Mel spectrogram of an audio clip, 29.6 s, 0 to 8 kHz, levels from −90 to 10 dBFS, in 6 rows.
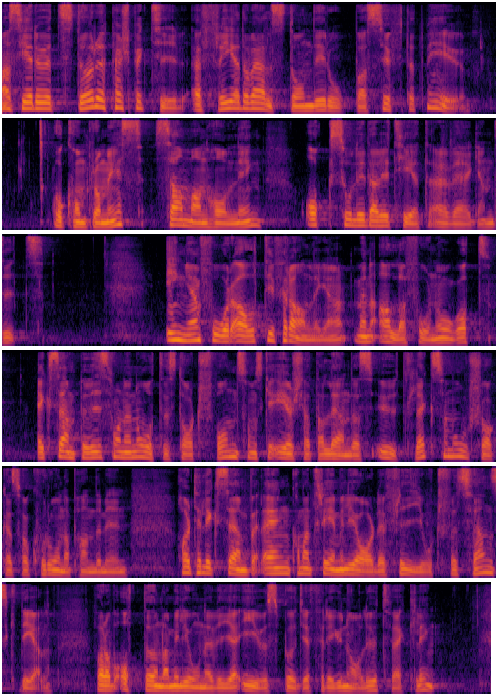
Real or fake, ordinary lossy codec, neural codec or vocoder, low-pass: real; none; none; 7.2 kHz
